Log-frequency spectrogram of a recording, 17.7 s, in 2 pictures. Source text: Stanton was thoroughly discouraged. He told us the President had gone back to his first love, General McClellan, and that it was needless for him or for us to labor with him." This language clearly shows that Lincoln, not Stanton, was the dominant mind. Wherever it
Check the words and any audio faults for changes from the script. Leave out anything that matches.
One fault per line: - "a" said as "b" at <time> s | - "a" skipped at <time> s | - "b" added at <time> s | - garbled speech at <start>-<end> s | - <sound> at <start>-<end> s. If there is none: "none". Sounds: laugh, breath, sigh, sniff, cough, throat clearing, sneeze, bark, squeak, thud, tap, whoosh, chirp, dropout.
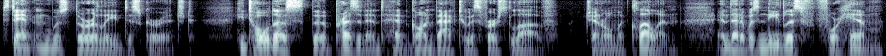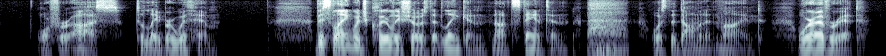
- breath at 14.7-15.2 s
